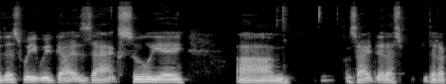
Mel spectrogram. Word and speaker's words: Soulliere: So this week we've got Zack Soulliere. Zack, did I pronounce that right?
